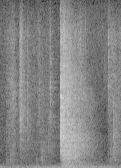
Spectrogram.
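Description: An apartment's entrance door slams shut a little over a second in, the bang dying away over about half a second, over a low steady hum.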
